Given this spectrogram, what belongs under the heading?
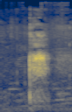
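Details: Cough from a girl with autism while she eats her favorite chicken bowl; cough.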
